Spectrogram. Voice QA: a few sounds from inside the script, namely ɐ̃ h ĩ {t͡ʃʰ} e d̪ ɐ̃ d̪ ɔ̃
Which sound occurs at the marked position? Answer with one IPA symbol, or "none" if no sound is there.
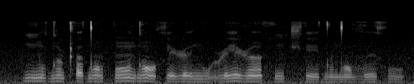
t͡ʃʰ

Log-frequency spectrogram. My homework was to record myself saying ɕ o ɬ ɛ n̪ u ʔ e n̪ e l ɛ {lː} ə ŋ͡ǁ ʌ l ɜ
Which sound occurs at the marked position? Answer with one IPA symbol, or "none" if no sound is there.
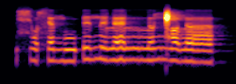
lː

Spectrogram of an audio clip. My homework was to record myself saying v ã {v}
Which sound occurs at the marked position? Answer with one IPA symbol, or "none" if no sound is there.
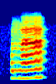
none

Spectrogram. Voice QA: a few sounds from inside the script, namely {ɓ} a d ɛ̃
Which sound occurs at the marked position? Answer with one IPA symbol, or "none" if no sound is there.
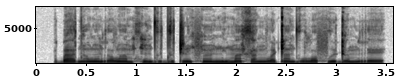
ɓ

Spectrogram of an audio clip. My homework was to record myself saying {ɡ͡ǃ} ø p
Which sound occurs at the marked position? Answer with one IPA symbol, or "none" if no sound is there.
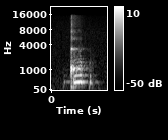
ɡ͡ǃ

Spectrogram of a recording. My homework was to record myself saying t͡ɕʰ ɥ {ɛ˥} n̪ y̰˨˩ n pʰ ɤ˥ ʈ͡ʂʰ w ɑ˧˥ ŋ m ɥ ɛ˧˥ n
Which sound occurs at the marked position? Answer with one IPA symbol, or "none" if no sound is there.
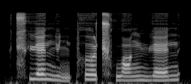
ɛ˥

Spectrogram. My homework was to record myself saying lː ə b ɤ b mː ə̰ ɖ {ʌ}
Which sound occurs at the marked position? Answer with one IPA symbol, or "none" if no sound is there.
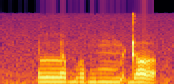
ʌ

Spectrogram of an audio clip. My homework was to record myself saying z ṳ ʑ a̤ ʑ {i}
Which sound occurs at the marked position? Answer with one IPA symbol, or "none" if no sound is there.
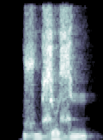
i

